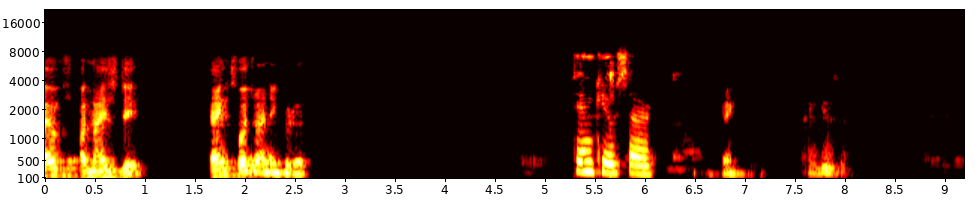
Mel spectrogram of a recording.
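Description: A man speaks calmly through an online call, in short bursts with pauses.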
